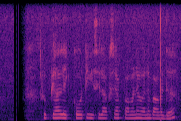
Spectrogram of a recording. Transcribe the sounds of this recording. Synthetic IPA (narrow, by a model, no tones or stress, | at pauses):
rupjaːlekːoːʈiʋisilakʂɐjak̚pamənəʋənəbaʋəd̪ə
